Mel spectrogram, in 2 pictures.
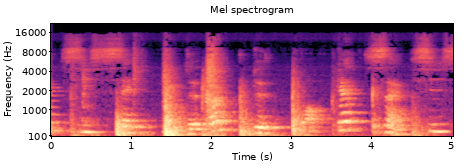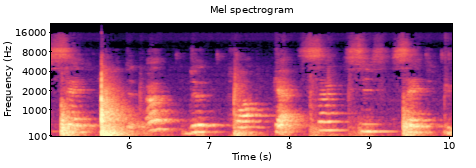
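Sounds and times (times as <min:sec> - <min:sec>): man counting aloud: 0:00.0 - 0:10.0.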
